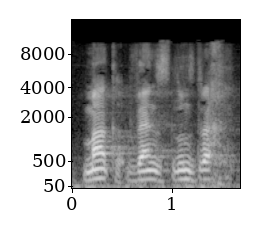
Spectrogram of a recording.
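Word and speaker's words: Mark van Loosdrecht: So his pronunciation was Mark Vens Lundsrecht.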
